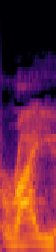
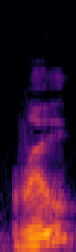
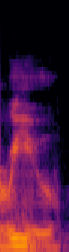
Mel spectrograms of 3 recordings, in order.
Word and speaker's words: Ryu: out she she creates a team called not rayu like from Street Fighter it's Ryu but it's pronounced Ru or Ryu um and they get slaughtered by the snake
